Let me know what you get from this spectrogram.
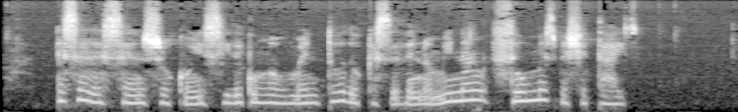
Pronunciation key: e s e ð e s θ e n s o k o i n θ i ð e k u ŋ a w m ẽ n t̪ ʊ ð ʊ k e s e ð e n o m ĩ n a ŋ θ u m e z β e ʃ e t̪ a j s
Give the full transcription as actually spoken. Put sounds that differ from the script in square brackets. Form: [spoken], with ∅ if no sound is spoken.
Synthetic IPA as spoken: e s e ð e s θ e n s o k o i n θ i ð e k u ŋ a w m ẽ n t̪ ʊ ð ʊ k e s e ð e n o m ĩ n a ŋ θ u m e z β e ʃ e t̪ a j s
